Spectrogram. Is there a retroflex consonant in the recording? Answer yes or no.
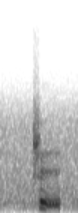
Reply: yes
